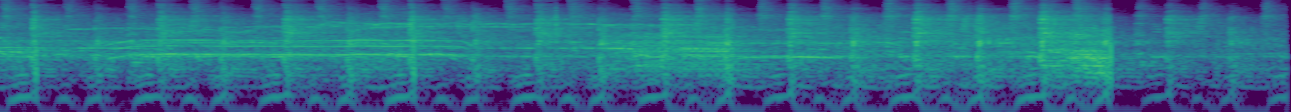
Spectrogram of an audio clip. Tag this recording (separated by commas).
Music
